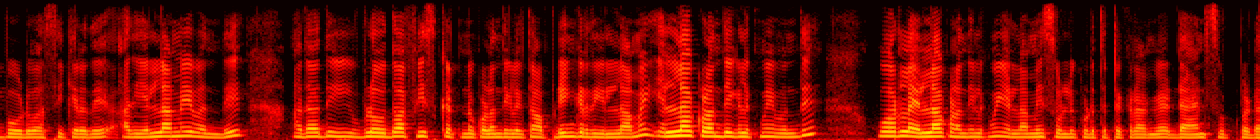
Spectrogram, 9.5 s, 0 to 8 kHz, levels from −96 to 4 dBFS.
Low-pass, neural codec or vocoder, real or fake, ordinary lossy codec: none; none; real; none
